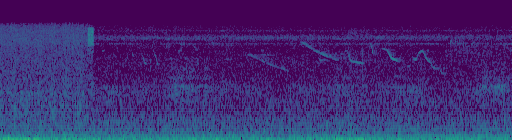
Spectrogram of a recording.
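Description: Birds calling: a handful of short whistles, each sliding downward in pitch, about three to five seconds in, over a steady low rumble and a brief hiss in the first second.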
